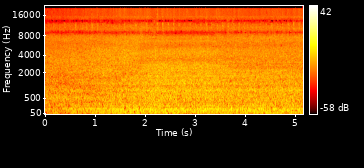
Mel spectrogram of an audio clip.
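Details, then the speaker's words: About 50-year-old Sears gas furnace after its noisy blower motor was replaced, on a test run: a steady low air whoosh over a smooth motor hum with no scraping. Much quieter, fan spinning without rubbing. "wow that's a lot quieter than it was looks like that fan is spinning pretty well without rubbing on anything seems to be working pretty well"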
